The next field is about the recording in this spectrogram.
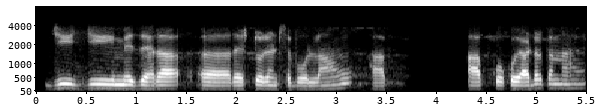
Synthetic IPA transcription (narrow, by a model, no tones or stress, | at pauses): d͡ʒiːd͡ʒiːmẽːzɛɦɾaɾeːsʈoːɾẽːɳʈseboːlːaɦũaːp̚ | aːp̚kokoːiaːɾɖəɾkɐɾnaɦɛː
